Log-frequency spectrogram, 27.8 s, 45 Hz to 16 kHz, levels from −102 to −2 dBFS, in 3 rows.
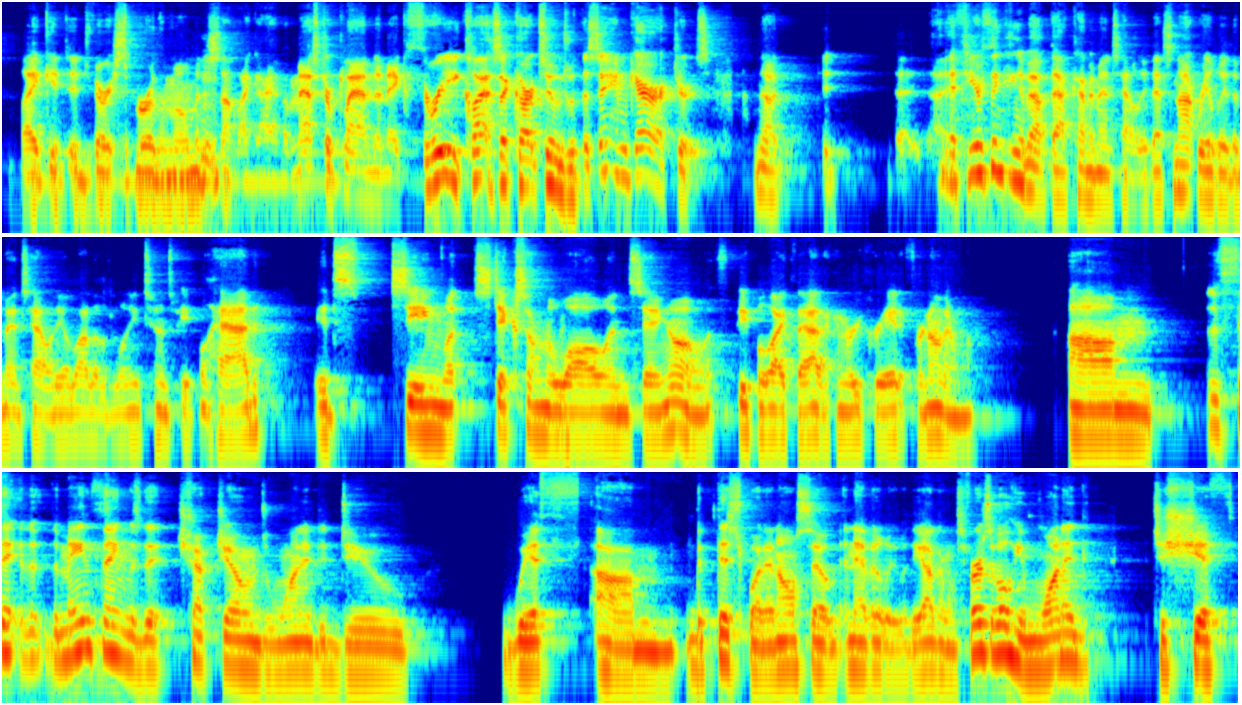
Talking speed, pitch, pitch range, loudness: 215 wpm, 110 Hz, 95-155 Hz, -23 LUFS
